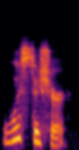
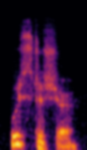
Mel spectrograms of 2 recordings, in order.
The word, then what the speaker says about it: Worcestershire: they pronounce the name of a county they pronounce sure sure because it's unstressed so we pronounce it Worcestershire Worcestershire mm-hmm Worcestershire so we don't even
